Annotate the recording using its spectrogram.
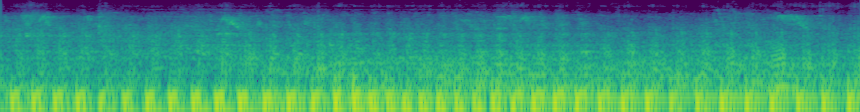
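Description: Motorcycle engine running at low speed as the bike rolls slowly, a steady low throb of rapid, even pulses.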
